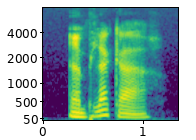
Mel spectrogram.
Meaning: 1. a cupboard, cabinet or closet built against or into a wall 2. an advertisement that is injurious, seditious or in otherwise bad taste 3. a placard
- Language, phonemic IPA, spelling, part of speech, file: French, /pla.kaʁ/, placard, noun, Fr-placard.ogg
